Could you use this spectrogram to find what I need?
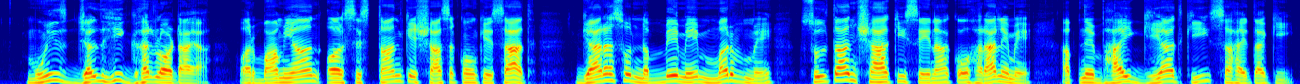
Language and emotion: Hindi, neutral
